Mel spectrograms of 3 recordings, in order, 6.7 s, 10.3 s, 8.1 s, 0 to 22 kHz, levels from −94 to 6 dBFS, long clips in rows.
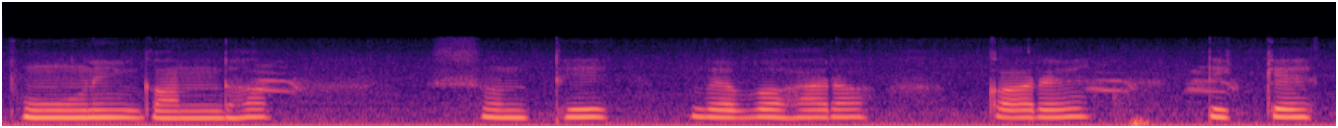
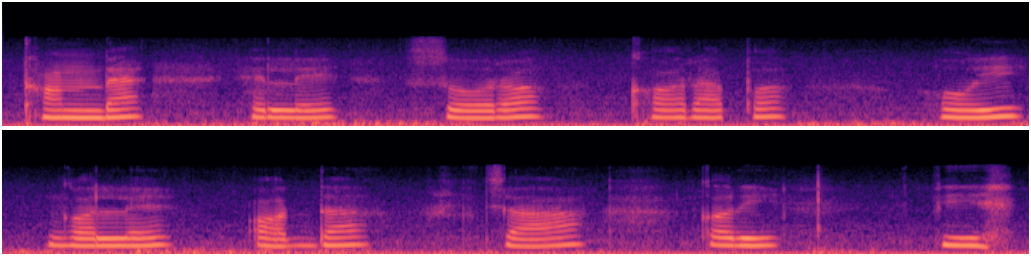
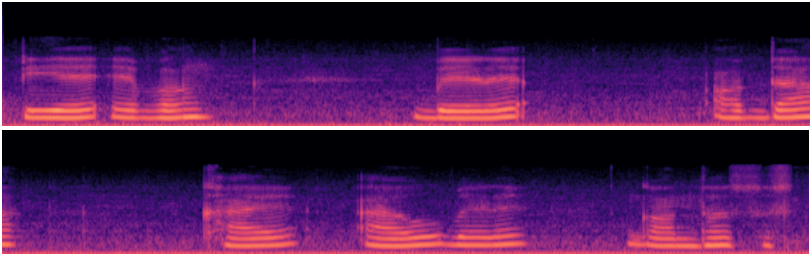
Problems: constant background noise, continuous background conversations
